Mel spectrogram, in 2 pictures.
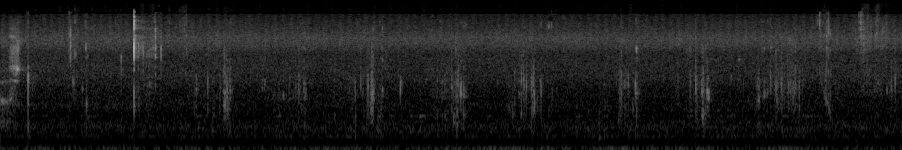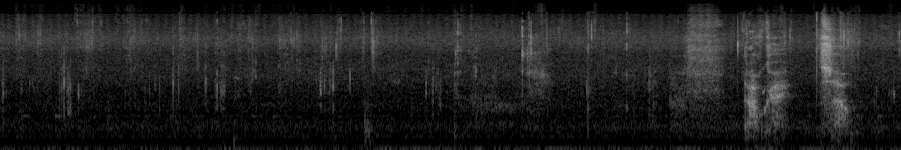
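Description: Someone eats buffalo chicken salad close to the microphone, with soft, steady chewing and moist bites over a low background hiss and a brief louder crunch near the end. No one speaks.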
